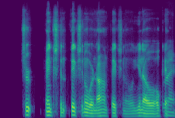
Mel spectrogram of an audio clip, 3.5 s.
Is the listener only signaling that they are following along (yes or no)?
yes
